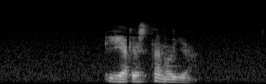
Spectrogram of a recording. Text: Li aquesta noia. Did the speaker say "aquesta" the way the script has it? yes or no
yes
